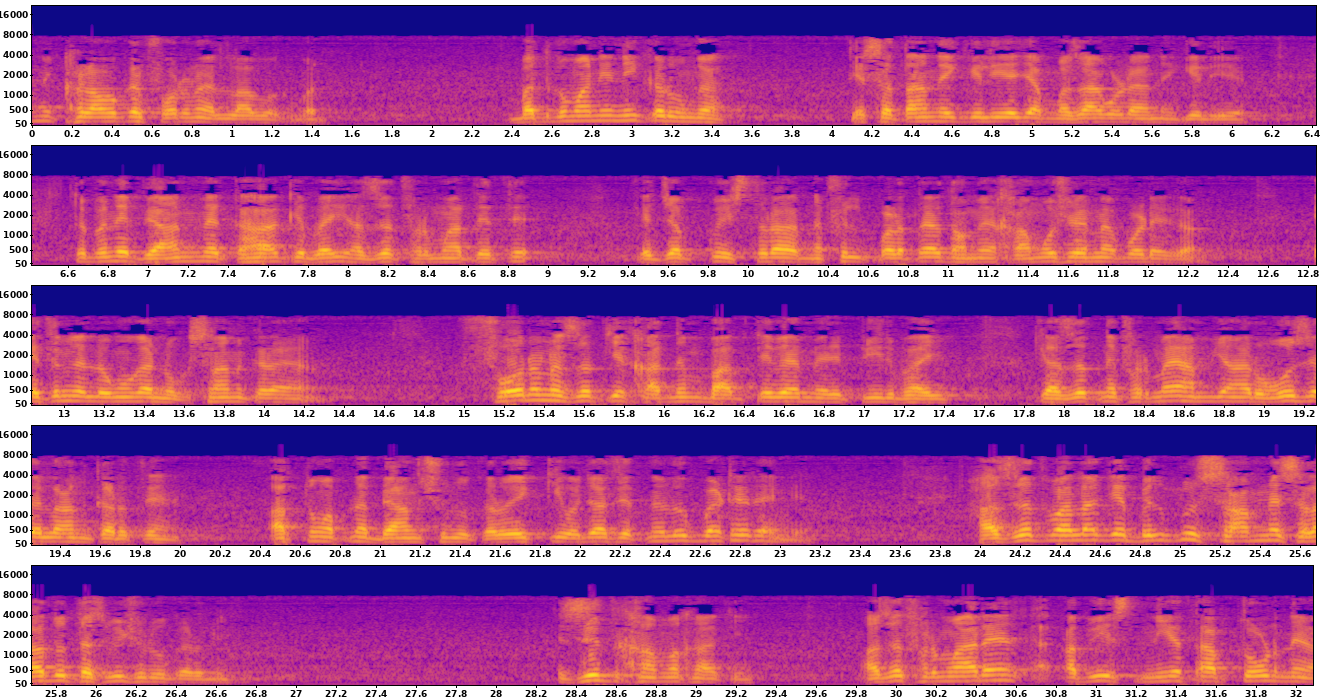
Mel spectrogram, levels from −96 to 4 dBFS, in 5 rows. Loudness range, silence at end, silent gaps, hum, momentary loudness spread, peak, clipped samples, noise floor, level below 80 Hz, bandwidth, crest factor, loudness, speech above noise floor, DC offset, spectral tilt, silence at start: 3 LU; 0 s; none; none; 12 LU; 0 dBFS; under 0.1%; -40 dBFS; -50 dBFS; 8 kHz; 16 dB; -15 LUFS; 25 dB; under 0.1%; -4.5 dB/octave; 0 s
